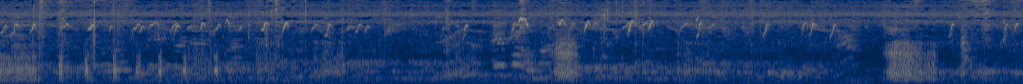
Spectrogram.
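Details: Newly hatched kampung chicks, one day old, gathered at hatching time on a village-chicken farm: many high, short peeps repeated rapidly and overlapping throughout, with human speech, clattering knocks and a louder voice near the end.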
